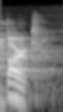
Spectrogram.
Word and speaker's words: Barth: How many of you, many, many think that it's Carl Bartha because his name is spelled B A R T H, but it is Carl Bart.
